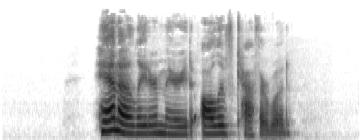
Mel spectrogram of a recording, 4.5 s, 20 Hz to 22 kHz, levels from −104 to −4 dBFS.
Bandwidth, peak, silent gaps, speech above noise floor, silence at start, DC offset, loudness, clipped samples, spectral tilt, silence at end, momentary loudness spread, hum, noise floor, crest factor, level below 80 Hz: 13.5 kHz; -2 dBFS; none; 68 dB; 1.25 s; under 0.1%; -19 LUFS; under 0.1%; -4.5 dB/octave; 0.9 s; 15 LU; none; -87 dBFS; 18 dB; -70 dBFS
